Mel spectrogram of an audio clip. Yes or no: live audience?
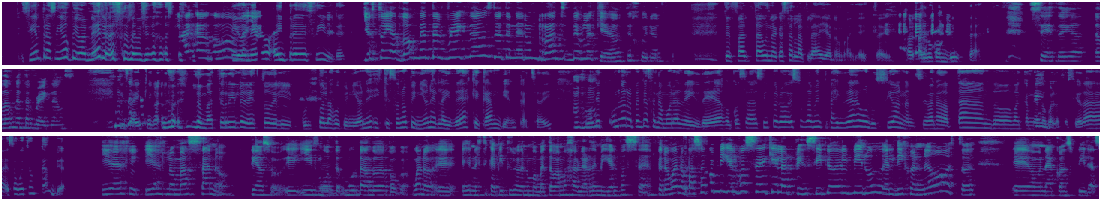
no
